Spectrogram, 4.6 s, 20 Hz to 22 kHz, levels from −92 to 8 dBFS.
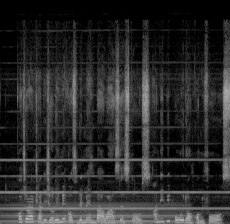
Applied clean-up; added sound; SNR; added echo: none; Bowed string instrument + Bowed string instrument; 10 dB; none.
